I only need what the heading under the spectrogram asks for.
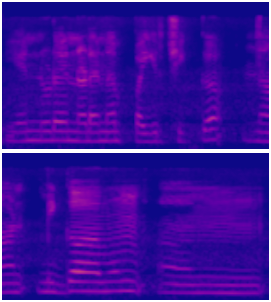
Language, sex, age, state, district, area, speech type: Tamil, female, 30-45, Tamil Nadu, Krishnagiri, rural, spontaneous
